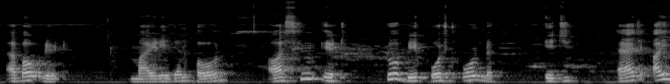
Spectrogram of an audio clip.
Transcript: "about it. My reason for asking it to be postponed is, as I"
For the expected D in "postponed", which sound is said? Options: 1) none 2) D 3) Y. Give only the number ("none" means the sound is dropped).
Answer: 2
